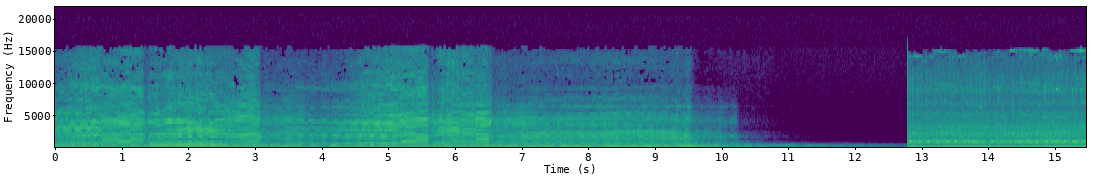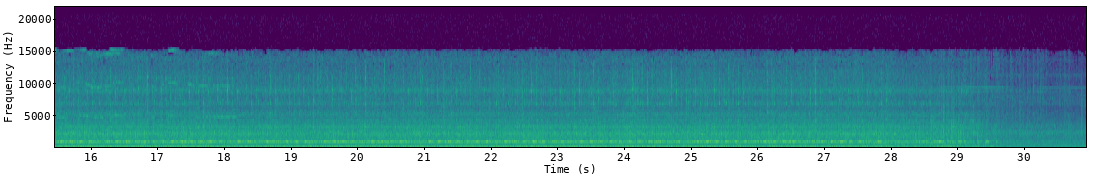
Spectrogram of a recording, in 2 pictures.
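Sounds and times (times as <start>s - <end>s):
thin steady high tone: 12.8s - 28.7s
aircraft engine drone: 12.8s - 30.9s.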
